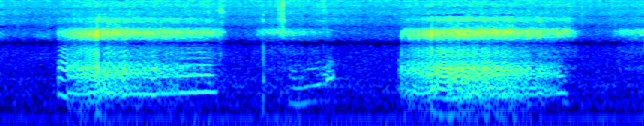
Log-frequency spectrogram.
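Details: Person snoring: two long, rough, fluttering breaths with a quieter breath between, over steady room hum.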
